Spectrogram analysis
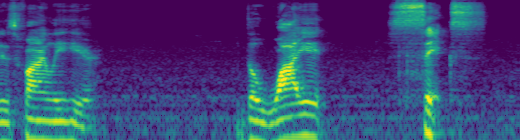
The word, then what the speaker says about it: Sicks: The Wyatt 6. Not spelled S-I-X. Spelled like sick with an S. Or sick with two S's. S-I-C-K-S. 6.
